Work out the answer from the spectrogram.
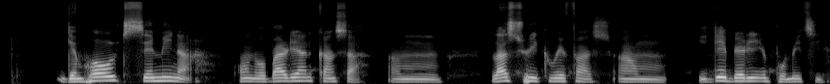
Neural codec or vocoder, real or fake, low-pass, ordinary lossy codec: autoencoder, 48 kHz, 32 numbers a frame, DAC-VAE, trained on Japanese speech; fake; none; none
